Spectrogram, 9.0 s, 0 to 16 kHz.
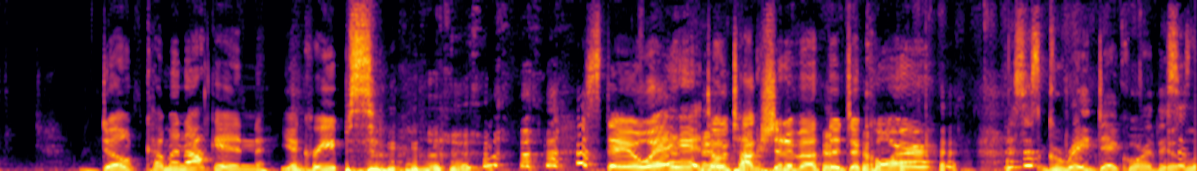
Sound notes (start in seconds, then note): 2.8 laughing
